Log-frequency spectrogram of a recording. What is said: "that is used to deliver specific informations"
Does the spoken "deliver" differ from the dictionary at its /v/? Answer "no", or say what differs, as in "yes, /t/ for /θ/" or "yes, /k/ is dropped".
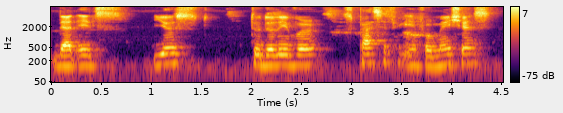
no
